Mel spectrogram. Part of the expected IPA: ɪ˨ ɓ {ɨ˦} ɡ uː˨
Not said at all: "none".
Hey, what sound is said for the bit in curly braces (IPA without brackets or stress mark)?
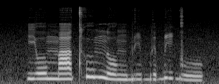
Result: i˦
